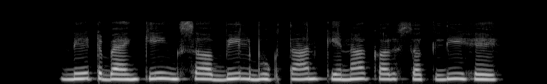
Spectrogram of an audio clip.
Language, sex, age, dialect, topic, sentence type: Magahi, female, 41-45, Southern, banking, question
